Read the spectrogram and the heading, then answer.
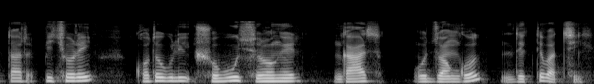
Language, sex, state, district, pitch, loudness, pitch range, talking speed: Bengali, male, West Bengal, Cooch Behar, 150 Hz, -18 LUFS, 140-160 Hz, 100 wpm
